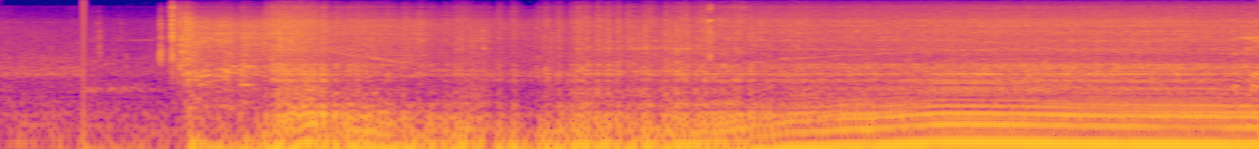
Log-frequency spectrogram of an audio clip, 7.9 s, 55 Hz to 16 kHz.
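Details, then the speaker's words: 1999 BMW E36 328i starting: cranks, catches, then stumbles with an uneven, lumpy idle that never settles. The check engine light is on and the owner thinks the rough idle caused it; cause not confirmed. "get some fuel pressure it's just struggling the idle really badly I'm going to turn it off and turn it back on hopefully the check engine will go off I think it's cuz of that idle"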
